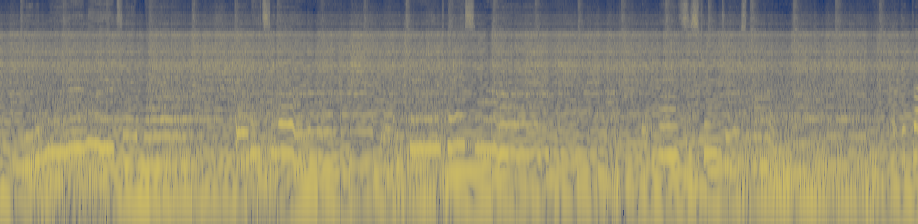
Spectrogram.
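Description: Live rock band playing an instrumental passage: an electric guitar lead with bending, gliding notes over bass guitar and a drum kit with cymbals.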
